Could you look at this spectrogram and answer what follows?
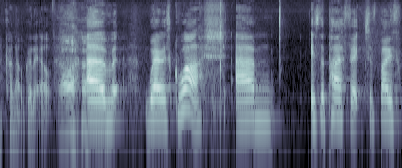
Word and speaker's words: gouache: I say gouache, but actually, when you look at people on YouTube doing tutorials, everyone pronounces it differently. Okay. And it's a French name, so I would imagine it's probably pronounced differently in different parts of France as well.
